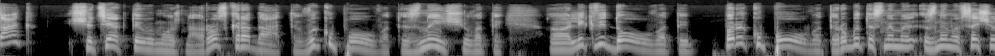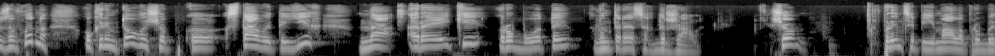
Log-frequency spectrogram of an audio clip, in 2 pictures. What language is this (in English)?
Ukrainian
